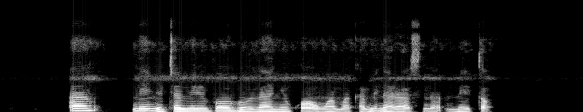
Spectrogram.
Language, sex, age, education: Igbo, female, 30-45, tertiary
